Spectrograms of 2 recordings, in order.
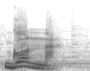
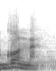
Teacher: hacemos una pequeña pausa por la doble n y se pronuncia como gona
